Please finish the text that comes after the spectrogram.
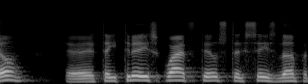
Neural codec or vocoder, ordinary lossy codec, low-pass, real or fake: codec, 16 kHz, 0.5 kbps, FunCodec, trained on Chinese and English, 25 frames a second; none; none; fake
